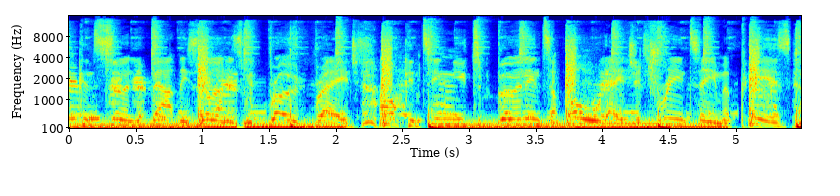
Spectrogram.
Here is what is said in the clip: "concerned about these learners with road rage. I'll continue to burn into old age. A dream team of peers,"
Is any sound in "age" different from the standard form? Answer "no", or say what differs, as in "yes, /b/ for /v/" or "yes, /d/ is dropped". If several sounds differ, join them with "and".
no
